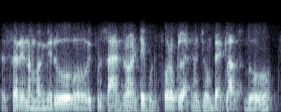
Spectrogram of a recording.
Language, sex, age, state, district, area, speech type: Telugu, male, 45-60, Andhra Pradesh, Nellore, urban, conversation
